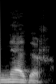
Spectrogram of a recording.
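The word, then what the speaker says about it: Nader: the year 2000 yeah everybody mispronounces the poor man's name uh yeah he's a Lebanese Arab this desent so his name is actually nether so but but I think he pronounces it nater doesn't he yeah it's angle sized so but let's let's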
